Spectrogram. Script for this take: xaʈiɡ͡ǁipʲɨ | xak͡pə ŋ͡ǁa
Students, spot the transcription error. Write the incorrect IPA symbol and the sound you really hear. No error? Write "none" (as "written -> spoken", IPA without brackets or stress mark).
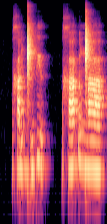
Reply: ʈ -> ɾ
